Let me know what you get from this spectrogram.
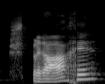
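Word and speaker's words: Sprache: German शब्द स्प्राche मतलब भाषा स्प्रेशन से आता है, और स्प्रेशन का मतलब है बोलना।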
